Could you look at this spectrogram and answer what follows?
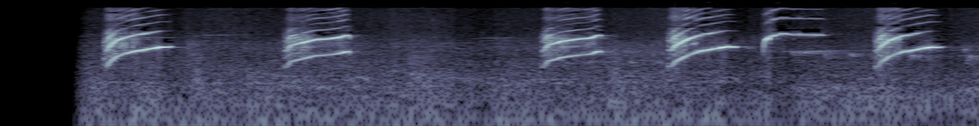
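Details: Canary sounds used to stimulate canaries reluctant to sing: five separate short rising whistled calls, spaced about a second apart, over faint background hiss.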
